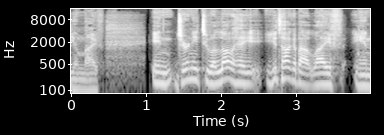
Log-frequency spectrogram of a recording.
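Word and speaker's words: Eloheh: yeah and it's pronounced aloh aloh thank you yeah it's a Cherokee word basically meaning wholeness and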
